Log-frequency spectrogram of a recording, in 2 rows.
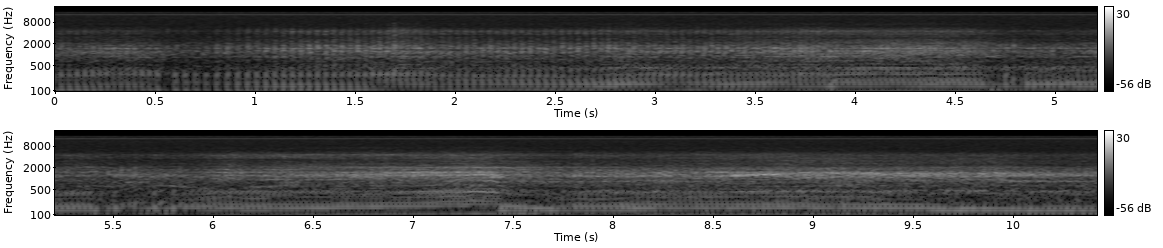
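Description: Yamaha WR250R's 250 cc single-cylinder four-stroke engine under way on a dirt trail, its pitch rising and falling with the throttle. About seven seconds in it revs up and drops back suddenly, with a brief louder moment at the peak.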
